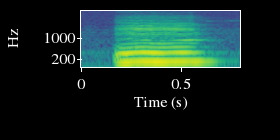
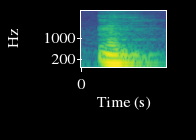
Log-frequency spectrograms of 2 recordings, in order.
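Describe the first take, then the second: First: The hum is held on a mid pitch. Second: The hum is held on a low pitch. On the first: "c'est le ton moyen ... se mime mm" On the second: "c'est le ton bas ... se mime hum"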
